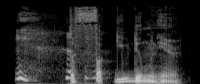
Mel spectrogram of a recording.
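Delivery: angry, put-on cat voice. Voicing a cat scolding its owner for coming home: Eddie Murphy voice. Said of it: "Eddie Murphy, and the cat kinda looks at you like".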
